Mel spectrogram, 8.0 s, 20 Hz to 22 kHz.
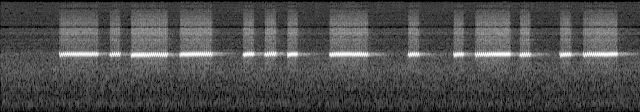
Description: Morse code (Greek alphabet), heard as a whistle, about 9 wpm. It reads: ΥΣΤΕΡΑ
